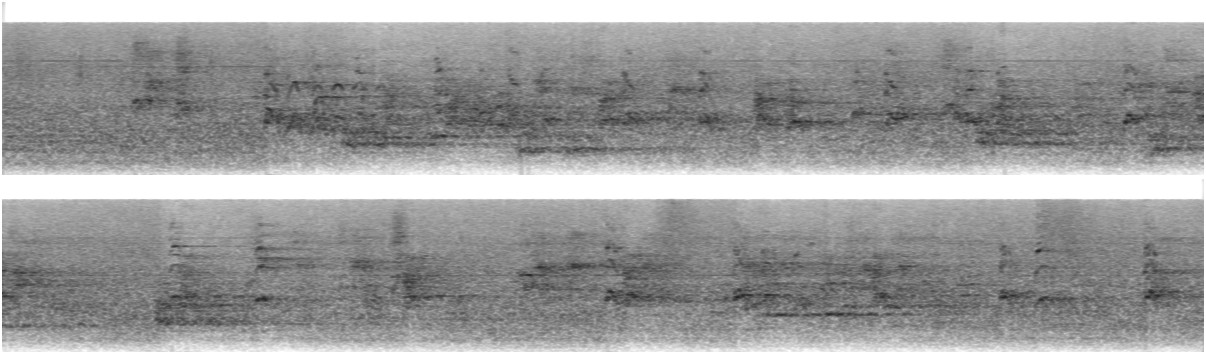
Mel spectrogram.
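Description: Dogs barking and yipping over and over, a continuous run of short, overlapping high calls.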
